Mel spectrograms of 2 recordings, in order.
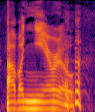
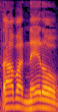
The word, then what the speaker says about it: habanero: Like, I hate when people go like habanero. It's habanero, güey. Fucking get it right.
